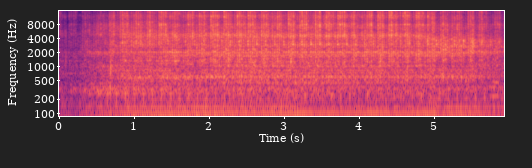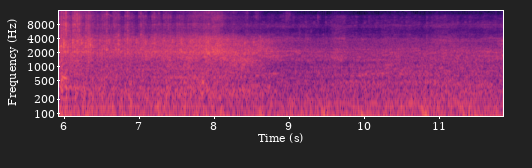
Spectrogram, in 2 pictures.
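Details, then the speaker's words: Fiat 500L with the engine light and oil pressure light coming on: a loud start, then an idle with a fast even rattle about three beats per second; suspected stretched timing chain needing replacement. "but obviously that rattling noise yeah that's the chain the chain has be right there chain has to be changed"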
